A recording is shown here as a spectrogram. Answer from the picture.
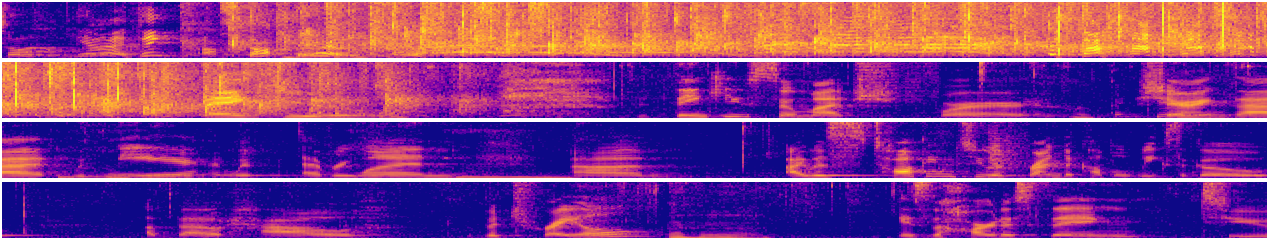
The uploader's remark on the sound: Recorded on December 14th at Reid’s Distillery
